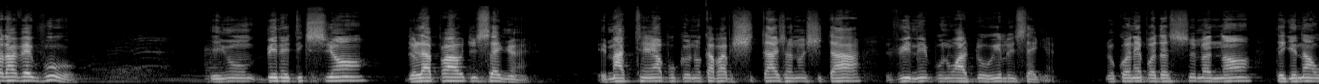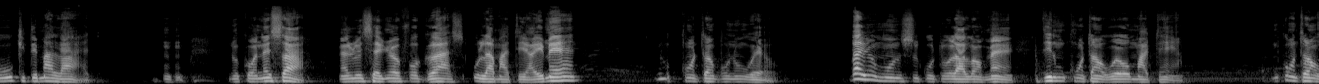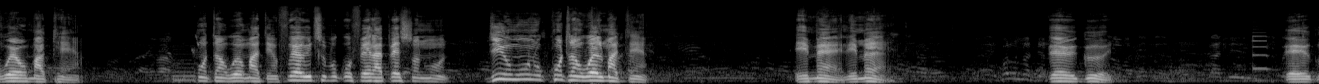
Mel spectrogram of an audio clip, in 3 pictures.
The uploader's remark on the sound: Sunday Service Live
